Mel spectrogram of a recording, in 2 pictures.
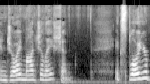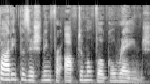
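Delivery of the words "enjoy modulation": ordinary talk, nothing marked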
